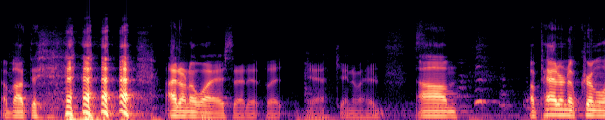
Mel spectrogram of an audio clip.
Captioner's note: laughs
